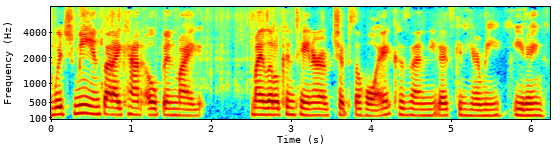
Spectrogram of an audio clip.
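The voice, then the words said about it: Hoarse, nasal voice. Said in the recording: “I have a highly vexing voice ... it's so nasally because I have like really bad problems with my sinuses ... my voice is hoarse ... I have such a hoarse voice ... it's so nasally”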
